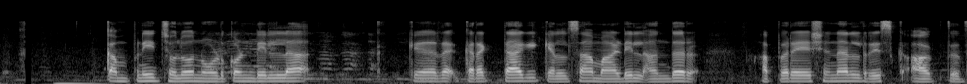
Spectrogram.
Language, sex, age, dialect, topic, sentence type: Kannada, male, 18-24, Northeastern, banking, statement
